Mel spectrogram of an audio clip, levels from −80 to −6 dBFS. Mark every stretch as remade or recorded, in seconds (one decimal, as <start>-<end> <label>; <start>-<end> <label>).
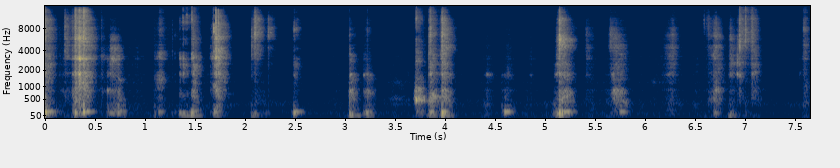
0.0-1.3 remade; 1.3-1.9 recorded; 1.9-7.7 remade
